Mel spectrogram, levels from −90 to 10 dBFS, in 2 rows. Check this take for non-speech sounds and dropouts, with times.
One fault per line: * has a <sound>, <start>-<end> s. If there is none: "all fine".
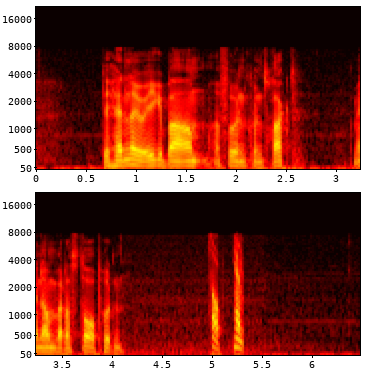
* has a chirp, 5.0-5.3 s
